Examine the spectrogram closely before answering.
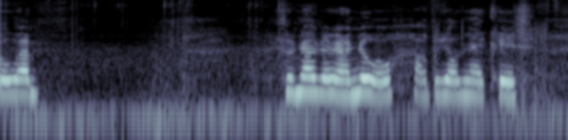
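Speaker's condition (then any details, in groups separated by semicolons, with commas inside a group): Tongue cancer, partial glossectomy; speaking slightly differently since tongue surgery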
